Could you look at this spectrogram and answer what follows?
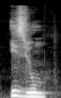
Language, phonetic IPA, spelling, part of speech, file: Ukrainian, [iˈzʲum], ізюм, noun, Uk-ізюм.ogg
- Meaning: raisins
